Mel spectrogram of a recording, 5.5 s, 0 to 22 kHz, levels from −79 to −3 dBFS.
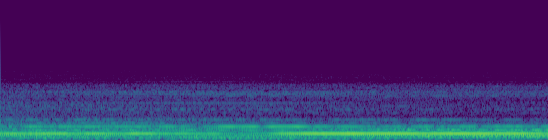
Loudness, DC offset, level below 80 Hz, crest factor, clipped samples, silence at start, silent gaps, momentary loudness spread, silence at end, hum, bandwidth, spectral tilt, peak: -26 LUFS; under 0.1%; -44 dBFS; 10 dB; under 0.1%; 0 s; none; 8 LU; 0 s; none; 2 kHz; -13.5 dB/octave; -14 dBFS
